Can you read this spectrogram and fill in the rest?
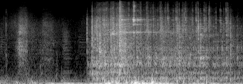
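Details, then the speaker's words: Old pull-start engine, long sitting: pull gives a solid compression thump but never fires; compression seems fine, suspected clogged carb or lack of fuel, not confirmed. "we might be able to get it this thing sounds like it wants to fire so it sounds like has compression sounds like it wants to fire"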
